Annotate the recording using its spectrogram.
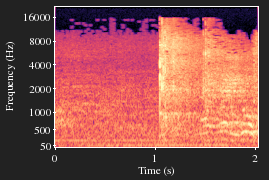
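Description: A single sharp crack of a badminton racket striking a shuttlecock about a second in, ringing briefly in the large hall, with faint voices after it.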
